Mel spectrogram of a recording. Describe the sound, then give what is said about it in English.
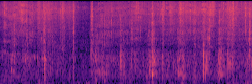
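Horse hooves slosh and thud through shallow water as a horse walks straight through a water crossing amid dry sagebrush, a series of soft wet splashing steps with rustling, steady, with no talking. “Jack, however, doesn't even pause. And I think they'll go right across, they should, right here.”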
